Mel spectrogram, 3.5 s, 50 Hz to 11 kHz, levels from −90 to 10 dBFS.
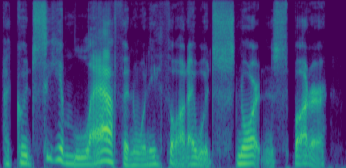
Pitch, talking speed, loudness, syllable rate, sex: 150 Hz, 225 wpm, -21 LUFS, 4.7 syllables/s, male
